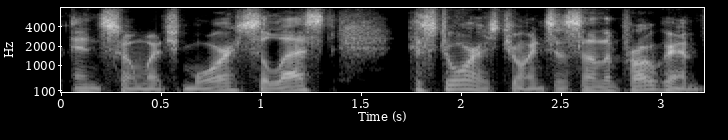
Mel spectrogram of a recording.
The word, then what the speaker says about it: Kostohryz: Celeste Kostohryz joins us on the program.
